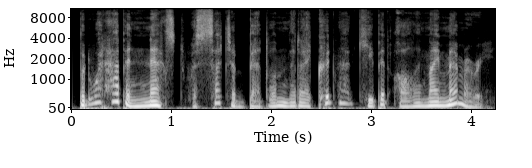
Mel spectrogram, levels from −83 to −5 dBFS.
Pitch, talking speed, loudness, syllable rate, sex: 125 Hz, 255 wpm, -20 LUFS, 5.9 syllables/s, male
